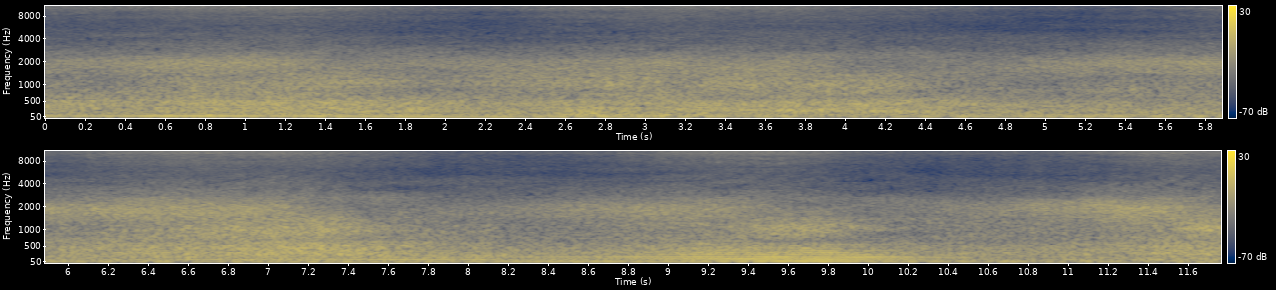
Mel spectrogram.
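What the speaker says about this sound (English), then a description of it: "Early morning traffic, people going to work." Early morning road traffic as people drive to work: a broad, low rumble of vehicles swells and fades in slow waves as cars pass at a moderate distance.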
